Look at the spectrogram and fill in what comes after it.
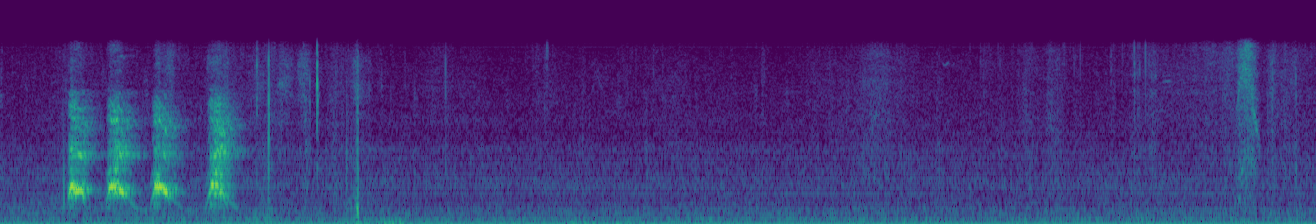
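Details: English Springer Spaniel, one of the pair Diamond and Jessy, gives four quick, punchy barks in the first two seconds, followed by near silence with faint rustling and a soft distant thump.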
